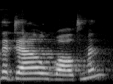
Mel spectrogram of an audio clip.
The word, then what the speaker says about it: Adelle Waldman: So here I am with Adelle Waldman. Is that correctly pronounced?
